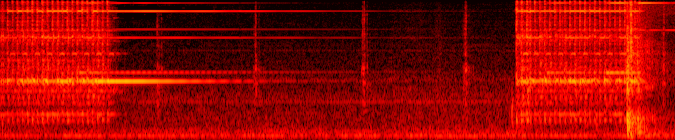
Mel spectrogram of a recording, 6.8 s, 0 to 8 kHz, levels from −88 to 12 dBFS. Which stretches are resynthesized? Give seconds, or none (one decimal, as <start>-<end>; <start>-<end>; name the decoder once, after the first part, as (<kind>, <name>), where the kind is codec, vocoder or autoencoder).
3.9-5.3 (vocoder, BigVGAN v2)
